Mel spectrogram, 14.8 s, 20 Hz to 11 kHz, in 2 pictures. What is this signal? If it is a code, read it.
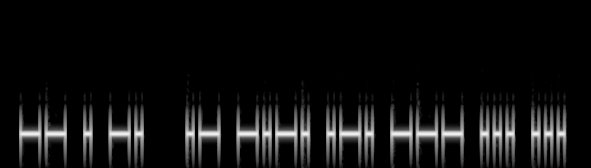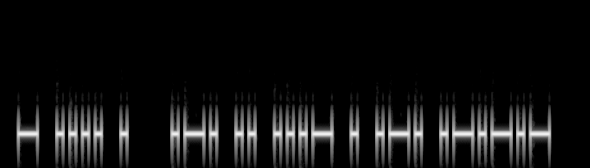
Morse code, heard as a keyed tone, about 16 wpm, 700 Hz. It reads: MEN ACROSS THE RIVER.
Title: Sentences from Top 1000 Words - Review Part 2 - 15wpm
